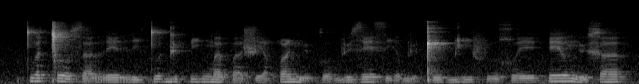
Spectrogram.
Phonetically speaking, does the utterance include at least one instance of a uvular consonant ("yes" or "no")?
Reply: yes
